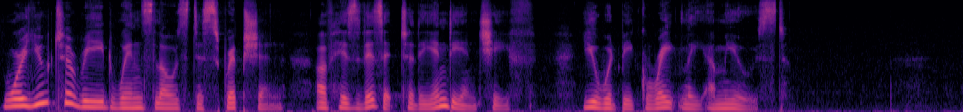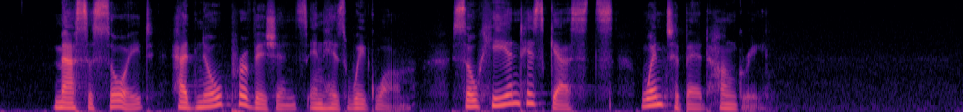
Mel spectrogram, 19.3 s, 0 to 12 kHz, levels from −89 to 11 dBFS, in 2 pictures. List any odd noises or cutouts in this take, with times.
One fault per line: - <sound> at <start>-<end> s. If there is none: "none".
none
